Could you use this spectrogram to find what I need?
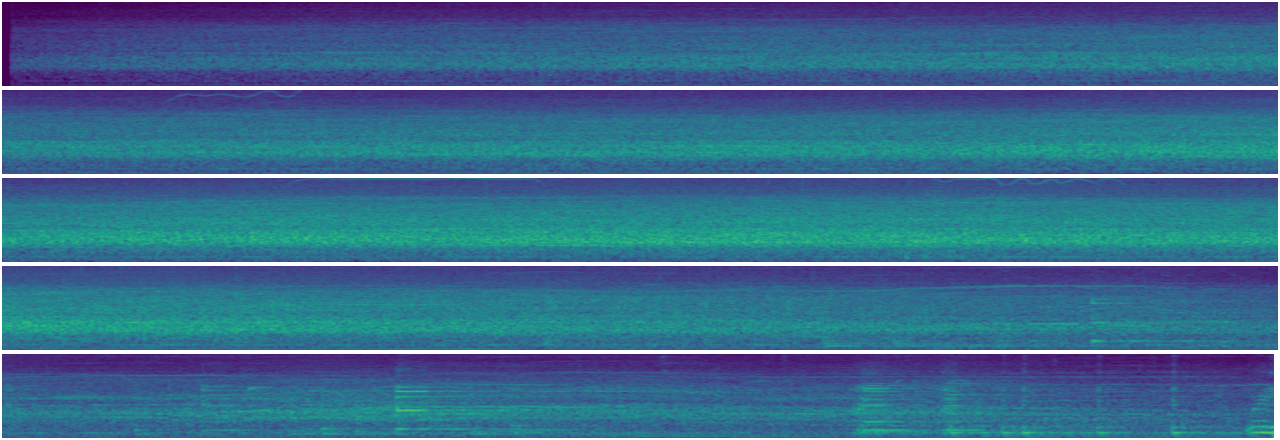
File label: banter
